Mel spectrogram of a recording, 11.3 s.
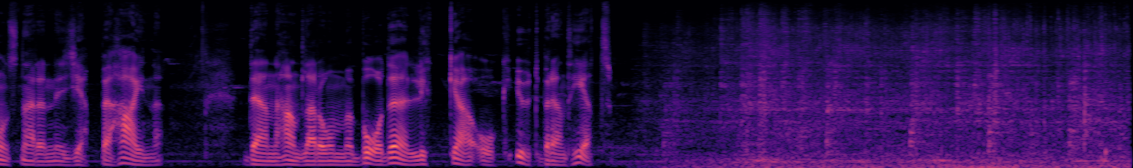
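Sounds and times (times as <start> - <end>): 
speech: 0.0 - 1.8, 2.5 - 6.2
bicycle being pedaled: 6.4 - 11.3.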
